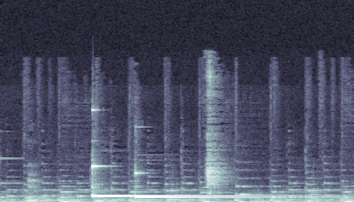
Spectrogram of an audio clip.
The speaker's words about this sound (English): Doorbell. Oh, I'll get it. I'll get it. Let me get it. Hey, Northside Delivery.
